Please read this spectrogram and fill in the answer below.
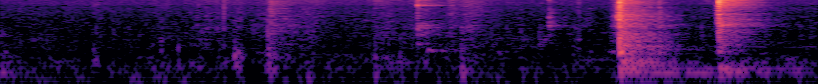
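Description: Light clicks and knocks of hands working in a race car's cockpit before the engine is started, with two sharper clacks about half a second apart near the end.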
